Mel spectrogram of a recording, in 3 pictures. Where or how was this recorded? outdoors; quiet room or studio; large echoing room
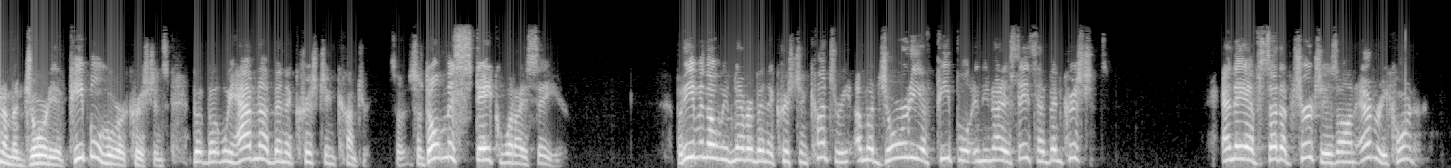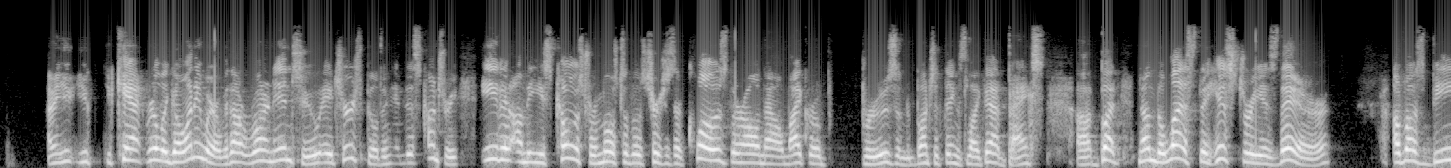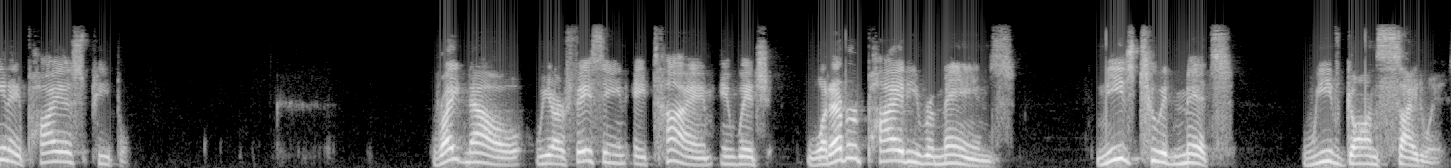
large echoing room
